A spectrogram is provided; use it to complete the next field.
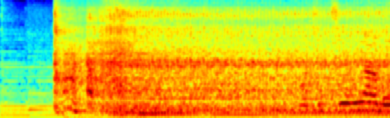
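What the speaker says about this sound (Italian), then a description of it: "Ora metteremo in moto la macchina." A diesel car engine cranks and catches abruptly after a quiet moment, then settles into a steady, rumbling idle that continues to the end.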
